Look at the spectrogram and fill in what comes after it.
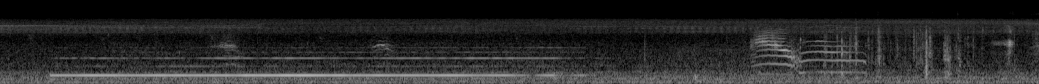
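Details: Stray cat meowing: a quick run of short, arching harmonic meows comes late in the clip, after a long steady background tone and faint hiss, with a few soft clicks at the end.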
